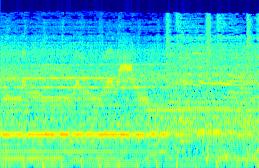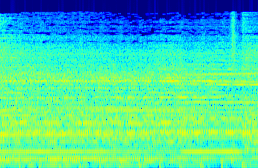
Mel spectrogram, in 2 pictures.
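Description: Psychedelic rock band playing live, electric guitars holding long sustained chords over a steady low end.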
